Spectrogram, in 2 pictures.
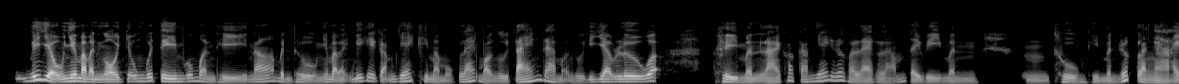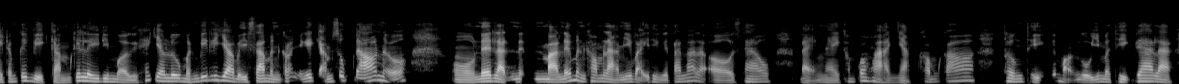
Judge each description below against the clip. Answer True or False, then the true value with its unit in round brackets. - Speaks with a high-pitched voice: False (120 Hz)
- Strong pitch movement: True (5.8 semitones)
